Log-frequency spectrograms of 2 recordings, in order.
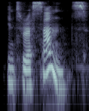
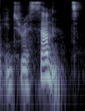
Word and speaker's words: interessant: Interessant. Remember to stress the end of that one. Interessant.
